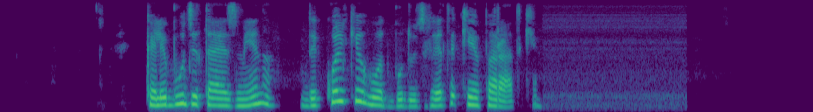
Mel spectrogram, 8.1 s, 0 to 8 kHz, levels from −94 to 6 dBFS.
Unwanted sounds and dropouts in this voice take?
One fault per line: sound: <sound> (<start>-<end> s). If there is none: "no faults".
no faults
